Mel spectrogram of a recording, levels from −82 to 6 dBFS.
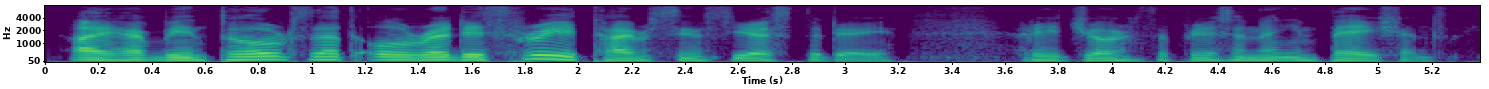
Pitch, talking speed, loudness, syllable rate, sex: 120 Hz, 155 wpm, -20 LUFS, 5.8 syllables/s, male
